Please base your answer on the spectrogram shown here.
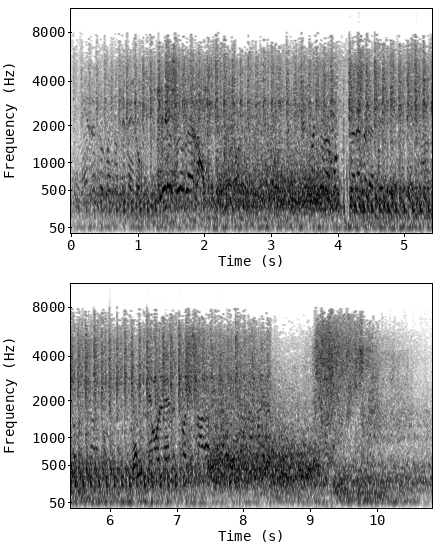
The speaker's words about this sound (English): Once again, the actual aerial combat shots taken by the Israeli gun cameras.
